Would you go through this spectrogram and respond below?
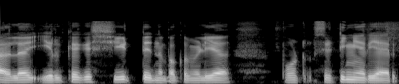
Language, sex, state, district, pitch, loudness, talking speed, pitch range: Tamil, male, Tamil Nadu, Kanyakumari, 105 Hz, -18 LUFS, 150 wpm, 100-110 Hz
